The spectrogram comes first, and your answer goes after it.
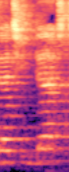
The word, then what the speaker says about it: Duchy Duch: h y d c h y it is pronounced dutchy dutch number the thing is because people think the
